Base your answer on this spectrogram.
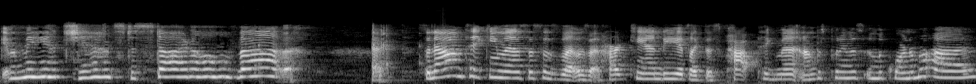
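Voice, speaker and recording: Speaking at a moderate pace, the woman has a high-pitched voice. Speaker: beauty vlogger. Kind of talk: casual vlog chat. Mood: playful, relaxed. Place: kitchen. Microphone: webcam.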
